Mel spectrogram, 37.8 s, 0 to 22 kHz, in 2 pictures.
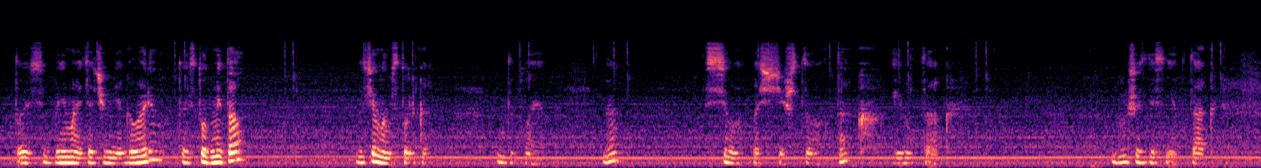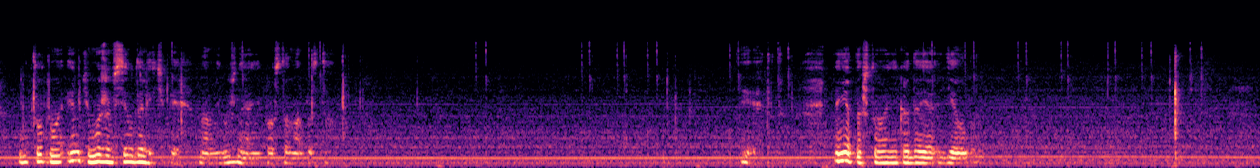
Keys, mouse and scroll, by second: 1.3 click, 2.6 click, 4.2 click, 6.0 click, 7.8 click, 9.2 click, 11.3 click, 12.4-13.6 drag, 14.6 click, 15.6-16.2 scroll down 1, 16.2 scroll down 2, 18.1 click, 21.1 a, 21.3 click, 21.6 a, 22.3 click, 23.5 click, 26.0 shift+click, 27.6 shift+click, 28.1 shift+click, 28.6 shift+click, 29.8 shift+click, 30.5-32.7 right drag, 32.7 shift+click, 33.3 shift+click, 34.1 shift+click, 34.8 shift+click, 35.5 shift+click, 36.0 shift+click, 36.7-37.8 right drag.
